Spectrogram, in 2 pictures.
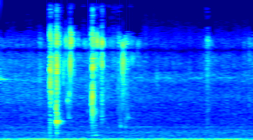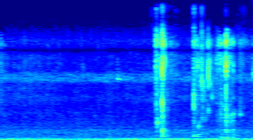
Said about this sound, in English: tossing ice cubes into the marina water.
